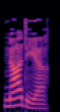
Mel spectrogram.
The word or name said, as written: nadia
